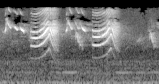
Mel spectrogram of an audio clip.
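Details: ['Icterine warbler giving two loud, high, ringing phrases in quick succession, each a sweeping whistled note with a downward slur.']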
